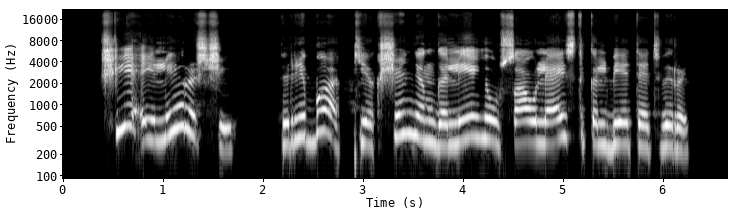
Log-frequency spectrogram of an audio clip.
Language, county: Lithuanian, Vilnius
